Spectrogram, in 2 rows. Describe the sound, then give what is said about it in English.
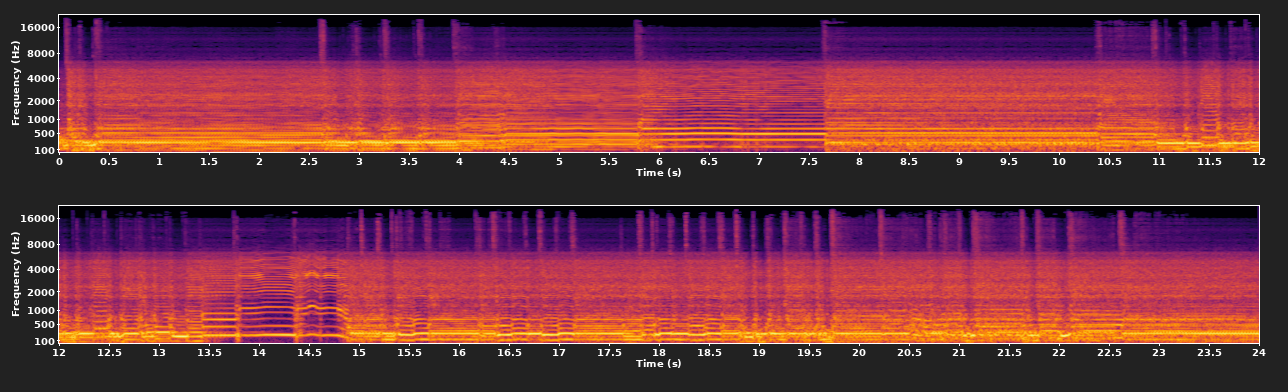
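Distorted electric guitar played through a blended Boss IR-200 and Neural DSP Archetype, loud heavy riffing throughout, with sustained crunchy chords broken by tight, rhythmic palm-muted chugging passages. “Blend the Boss IR 200 and the Neural DSP Archetype of Bossy together, it sounds like this.”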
